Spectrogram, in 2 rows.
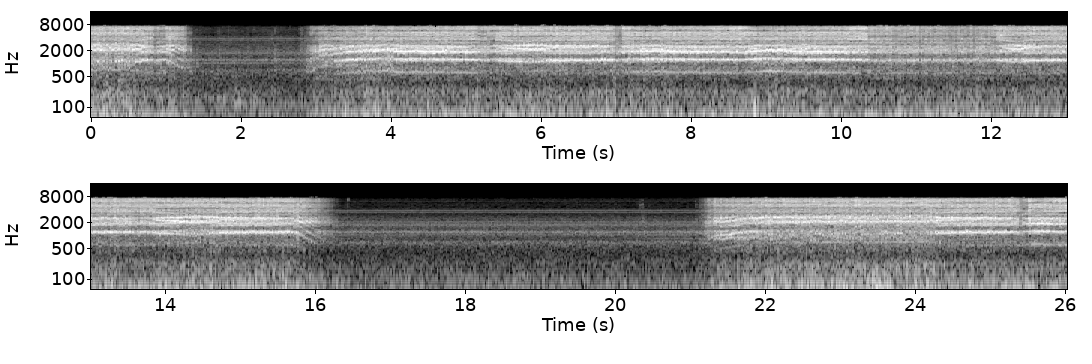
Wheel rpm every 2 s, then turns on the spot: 110, 50, 160, 160, 160, 160, 160, 150, 10, 0, 30, 160, 160.
none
